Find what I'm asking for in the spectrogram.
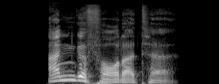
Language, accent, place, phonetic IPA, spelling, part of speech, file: German, Germany, Berlin, [ˈanɡəˌfɔʁdɐtə], angeforderte, adjective, De-angeforderte.ogg
- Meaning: inflection of angefordert: 1. strong/mixed nominative/accusative feminine singular 2. strong nominative/accusative plural 3. weak nominative all-gender singular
